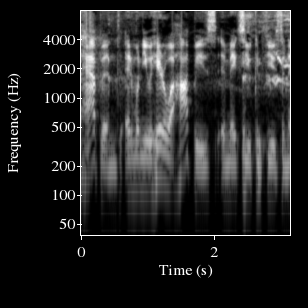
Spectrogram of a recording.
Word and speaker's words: Wahhabis: I think you said that wrong. It's Wahhabis.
